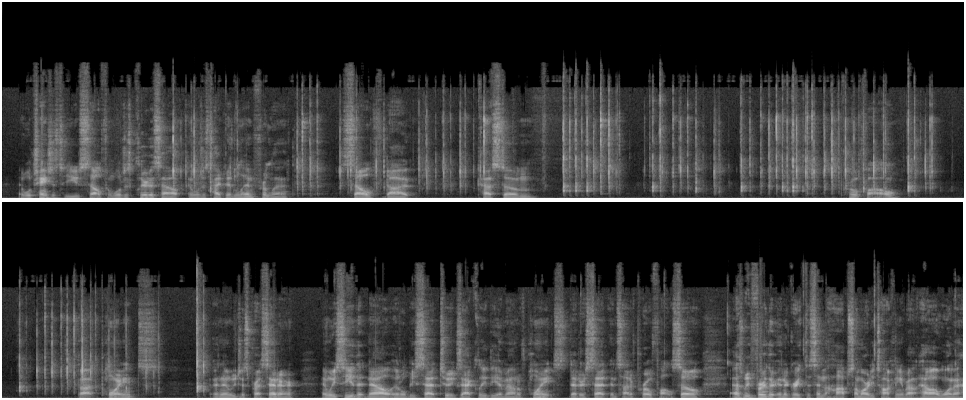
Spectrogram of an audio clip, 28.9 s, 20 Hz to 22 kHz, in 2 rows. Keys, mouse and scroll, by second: 0.5 click, 1.2 click, 2.6-3.4 typing, 4.6-5.2 typing, 6.2-7.1 typing, 8.4-13.6 typing, 14.9-16.6 typing, 17.4 Return, 23.1 click, 24.7 click, 26.9-27.8 middle drag.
